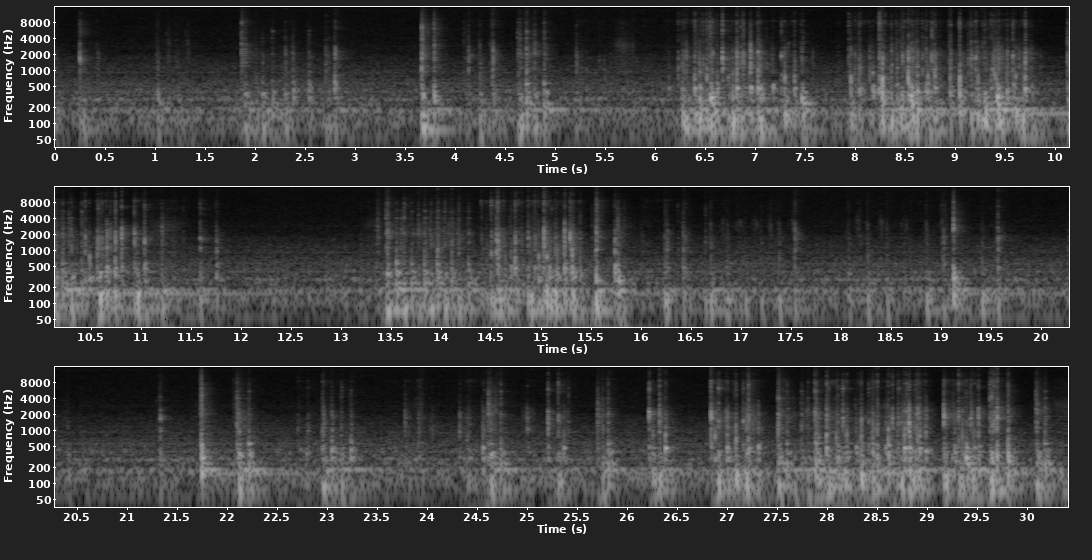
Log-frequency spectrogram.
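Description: Typing on a computer keyboard: fast runs of keystrokes alternate with slower stretches of scattered single keypresses and short pauses.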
